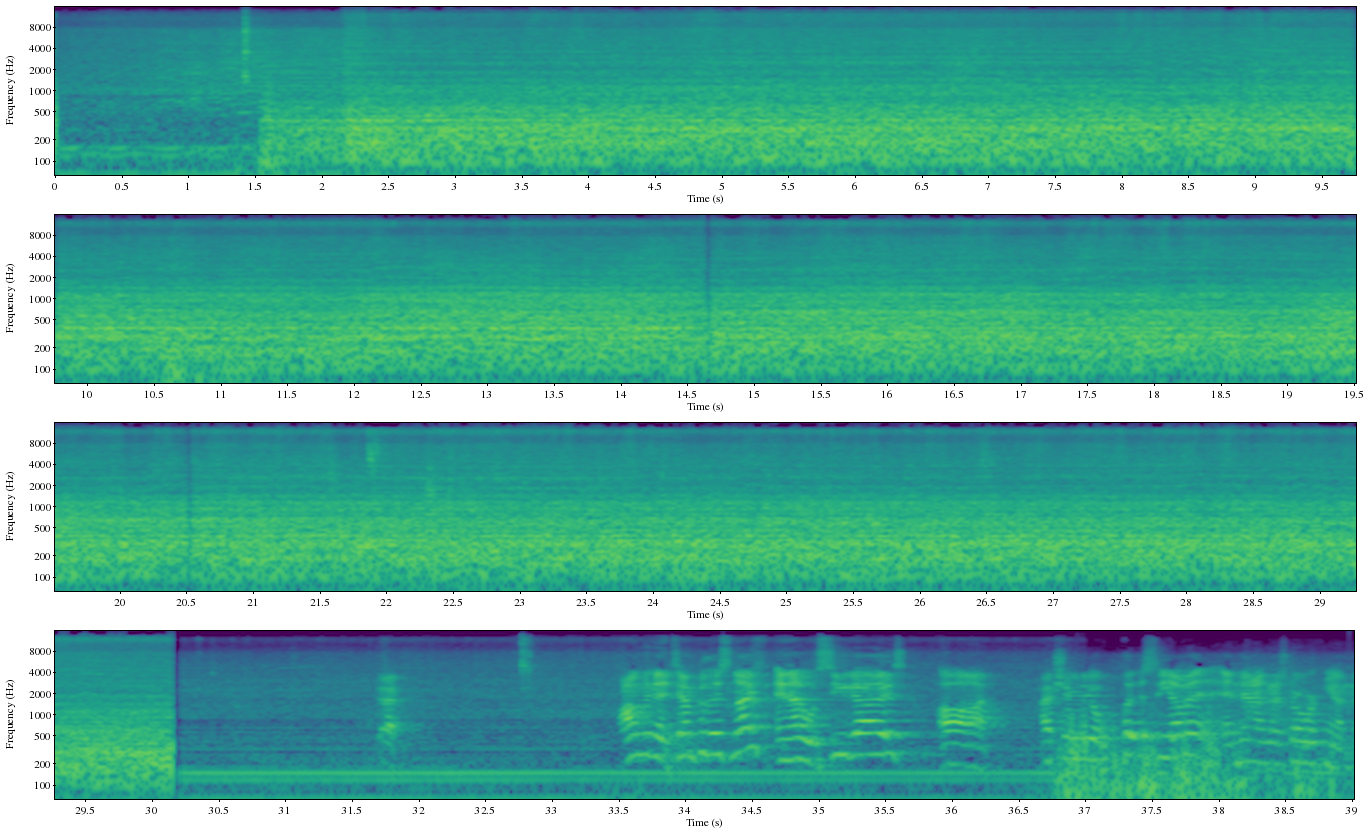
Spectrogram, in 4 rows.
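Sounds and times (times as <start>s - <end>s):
forge roaring: 0.0s - 30.2s.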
